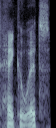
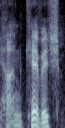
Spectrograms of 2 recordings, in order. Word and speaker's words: Hankiewicz: pronounce my surname correctly it's hankowitz that's the it is a polish name if we were in poland the correct pronunciation would be han kievich it's a hard name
